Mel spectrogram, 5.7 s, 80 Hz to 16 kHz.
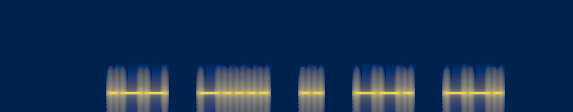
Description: Morse code, heard as a keyed tone, about 20 wpm, spaced as for 15 wpm, 700 Hz. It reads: W6IGG
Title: 173 Lesson 28g - Number 9 - Call Signs 20wpm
